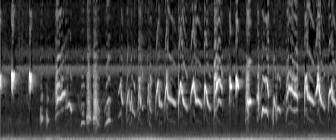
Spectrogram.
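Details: Oriental white-eye of the palas Borneo type giving an 'isian alam' song: a few sharp opening notes, then a steady series of high, bright, hooked chirps, over a low background rumble.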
